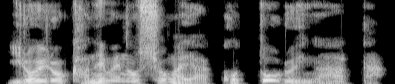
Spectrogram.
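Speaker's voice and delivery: ordinary delivery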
